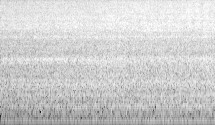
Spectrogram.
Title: KITCHEN FAUCET MAKING ODD VIBRATION NOISE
